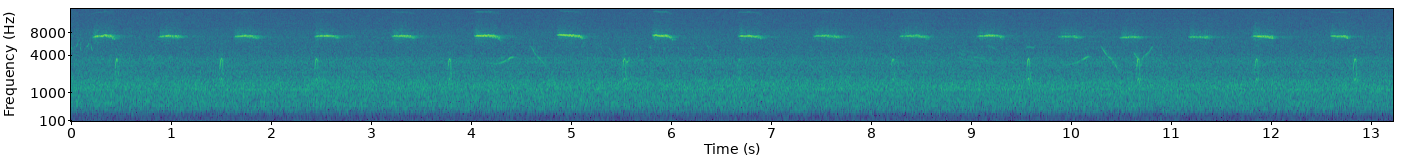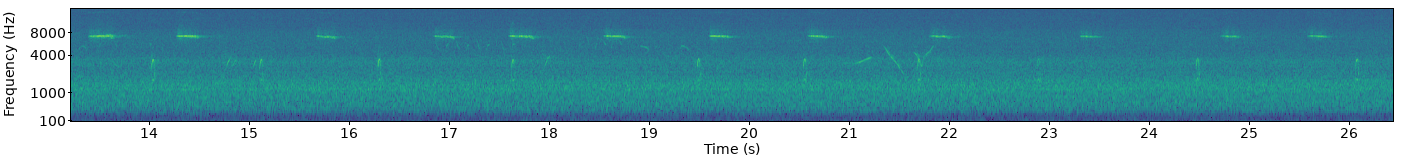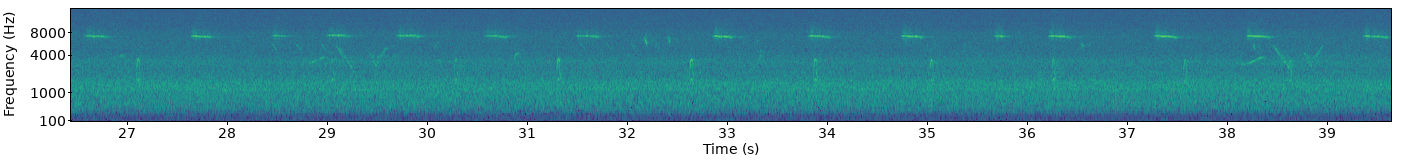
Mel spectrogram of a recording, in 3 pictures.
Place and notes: {"title": "Ермаковский, Красноярский край, Россия - Us valley.", "date": "2012-07-29 06:35:00", "description": "River, morning birds, generator.\nTech.: Ediriol CS-50, Marantz PMD-661.", "latitude": "52.31", "longitude": "93.15", "altitude": "690", "timezone": "Asia/Krasnoyarsk"}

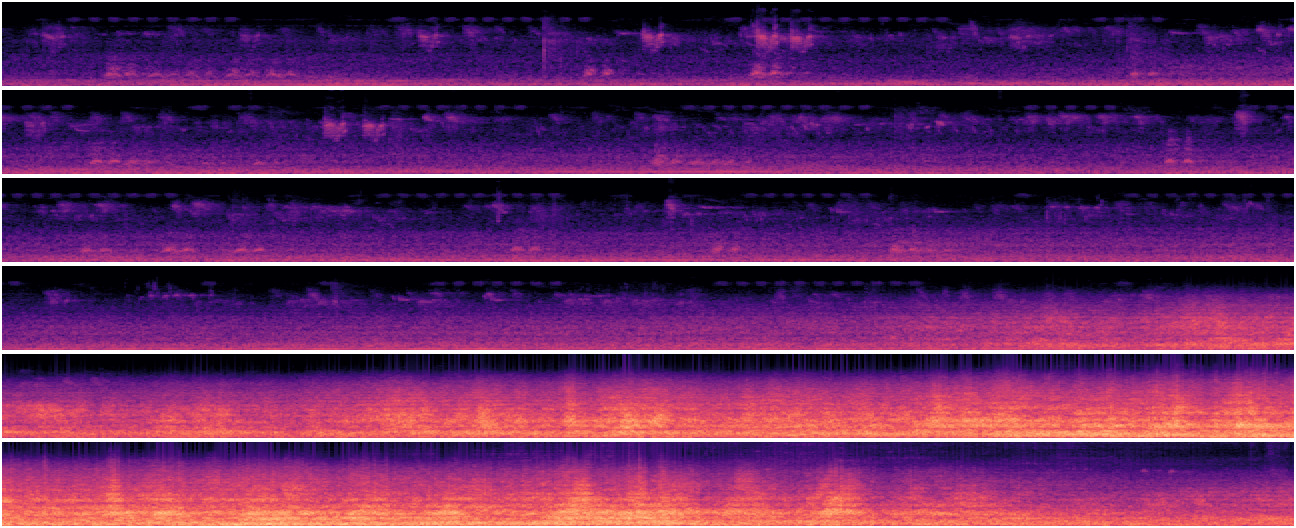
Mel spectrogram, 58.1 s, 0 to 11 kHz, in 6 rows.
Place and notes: {"title": "延平路一段546巷7弄, Hsinchu City - sound of birds and Fighters", "date": "2017-09-15 14:49:00", "description": "sound of birds, Fighters take off, Dog sounds, Zoom H2n MS+XY", "latitude": "24.81", "longitude": "120.94", "altitude": "14", "timezone": "Asia/Taipei"}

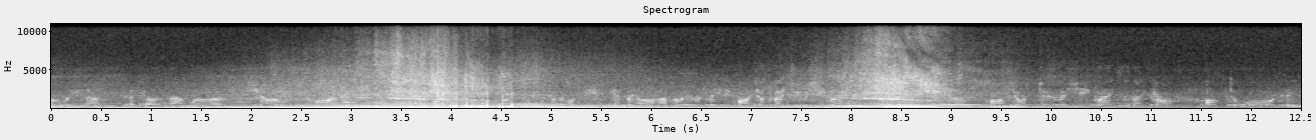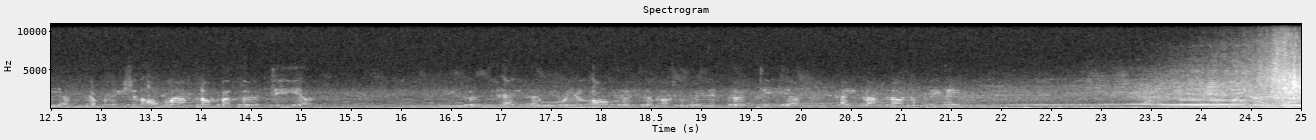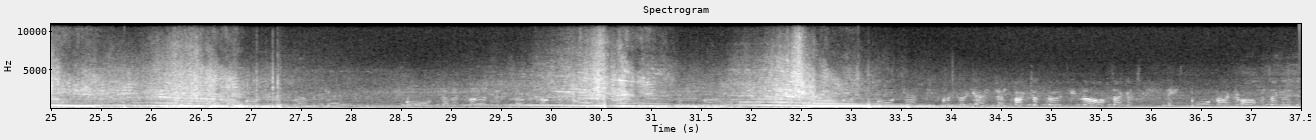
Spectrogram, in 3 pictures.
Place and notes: {"title": "Silverstone Circuit, Towcester, United Kingdom - world endurance championship 2002 ... race ...", "date": "2002-05-19 14:00:00", "description": "fim world endurance championship ... the silverstone 200 ... one point stereo mic to minidisk ... some commentary ... bit of a shambles ... poorly attended ... organisation was not good ... the stands opposite the racing garages were shut ... so the excitement of the le mans start ... the run across the track to start the bikes ... the pit action as the bikes came in ... all lost ... a first ... and the last ...", "latitude": "52.07", "longitude": "-1.02", "altitude": "152", "timezone": "Europe/London"}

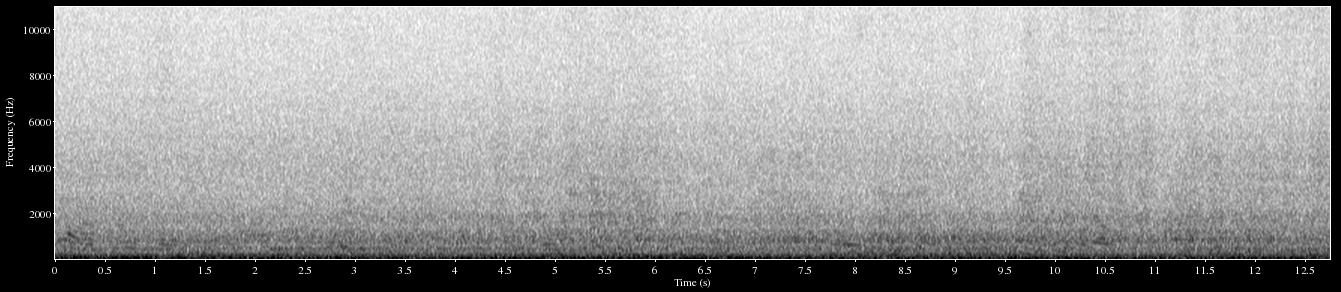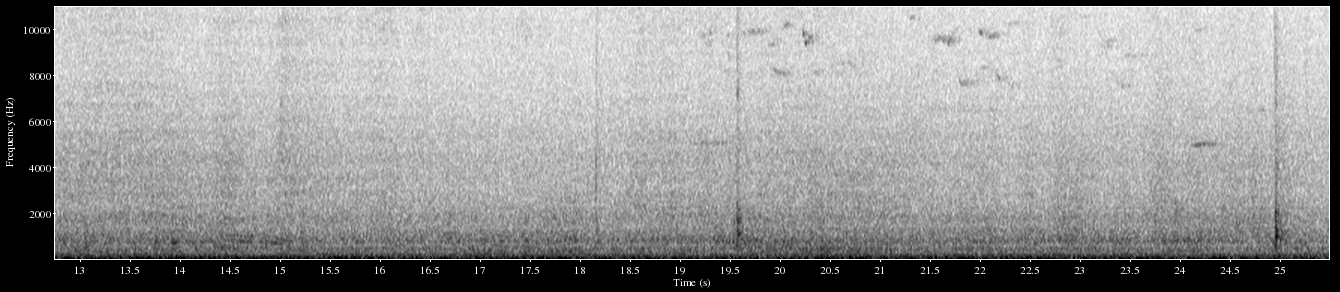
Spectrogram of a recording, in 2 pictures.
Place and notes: {"title": "Blvd. Juan Alonso de Torres Pte., Valle del Campestre, León, Gto., Mexico - Autolavado acqua car wash 24/7.", "date": "2022-06-03 14:52:00", "description": "Acqua car wash 24/7.\nI made this recording on june 3rd, 2022, at 2:52 p.m.\nI used a Tascam DR-05X with its built-in microphones and a Tascam WS-11 windshield.\nOriginal Recording:\nType: Stereo\nEsta grabación la hice el 3 de junio de 2022 a las 14:52 horas.", "latitude": "21.16", "longitude": "-101.69", "altitude": "1823", "timezone": "America/Mexico_City"}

